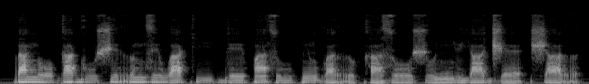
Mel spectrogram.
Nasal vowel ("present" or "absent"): present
